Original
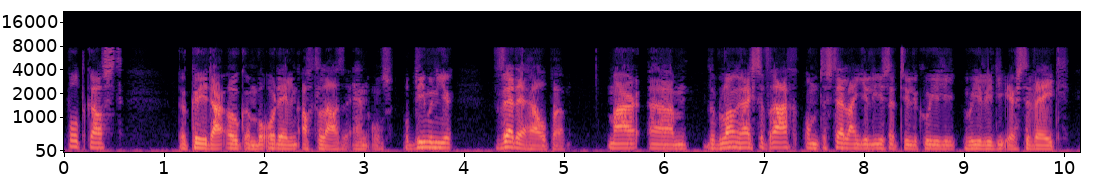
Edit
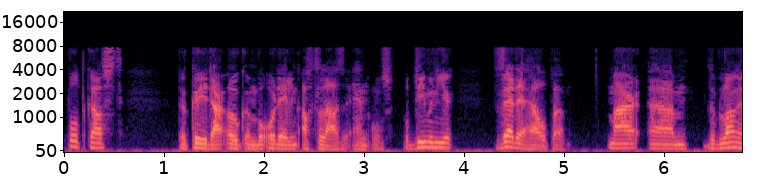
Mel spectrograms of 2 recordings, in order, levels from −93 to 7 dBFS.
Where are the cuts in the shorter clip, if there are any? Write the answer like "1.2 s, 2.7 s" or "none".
none

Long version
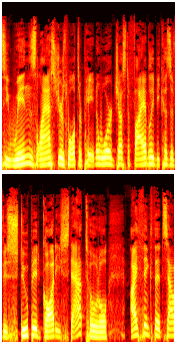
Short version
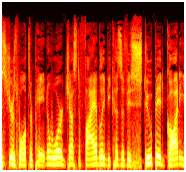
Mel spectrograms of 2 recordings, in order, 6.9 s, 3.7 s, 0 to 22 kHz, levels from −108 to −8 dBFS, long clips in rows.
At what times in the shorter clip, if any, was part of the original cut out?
none

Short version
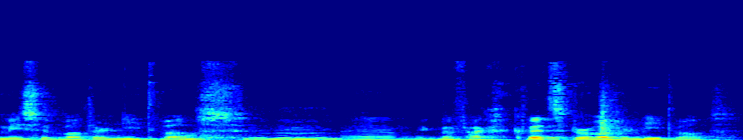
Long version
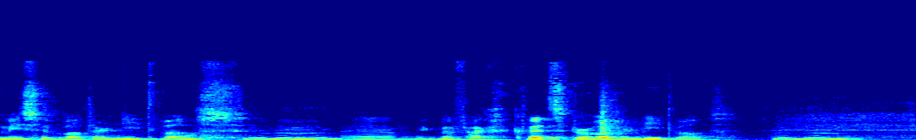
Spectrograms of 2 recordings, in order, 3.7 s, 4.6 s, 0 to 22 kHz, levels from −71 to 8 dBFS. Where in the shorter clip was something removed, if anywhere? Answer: none

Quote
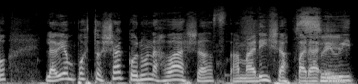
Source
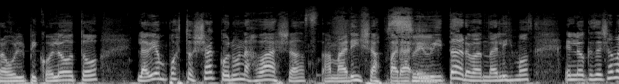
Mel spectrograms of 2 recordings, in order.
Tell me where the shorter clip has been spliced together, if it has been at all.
none

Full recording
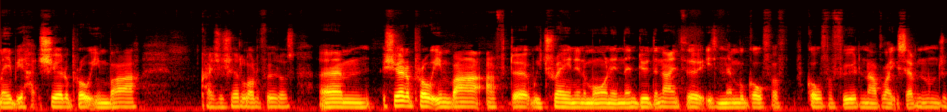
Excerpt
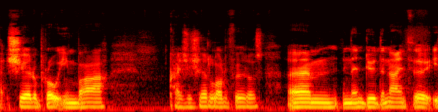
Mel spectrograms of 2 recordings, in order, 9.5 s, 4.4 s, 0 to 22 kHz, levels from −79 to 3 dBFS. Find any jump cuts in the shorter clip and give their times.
3.4 s

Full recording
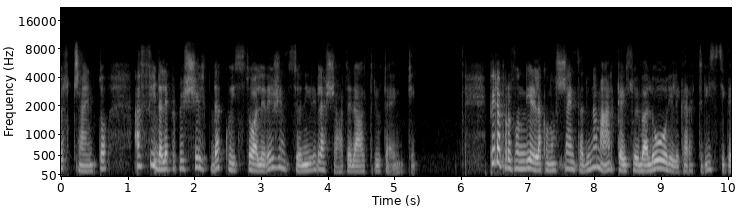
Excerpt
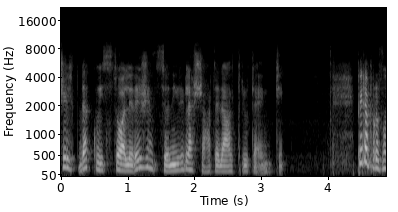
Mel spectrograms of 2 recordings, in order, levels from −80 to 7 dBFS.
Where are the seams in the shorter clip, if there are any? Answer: none

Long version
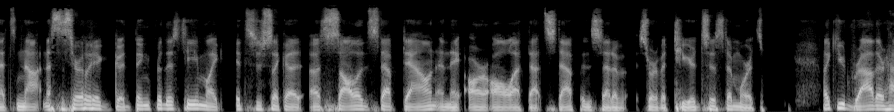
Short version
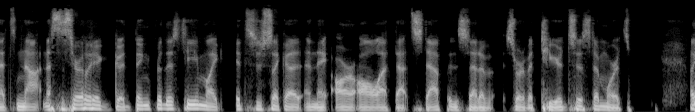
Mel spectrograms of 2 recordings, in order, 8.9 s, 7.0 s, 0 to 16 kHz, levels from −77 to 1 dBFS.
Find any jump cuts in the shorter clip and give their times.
3.0 s

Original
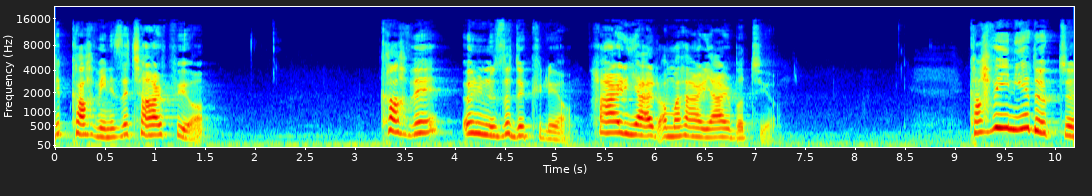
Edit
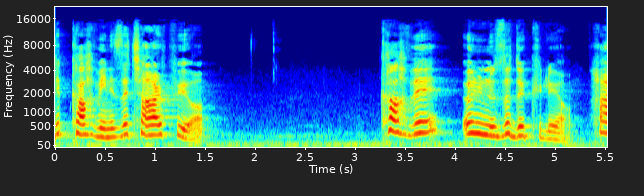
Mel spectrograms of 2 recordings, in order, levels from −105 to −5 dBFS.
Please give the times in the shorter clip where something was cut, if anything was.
none

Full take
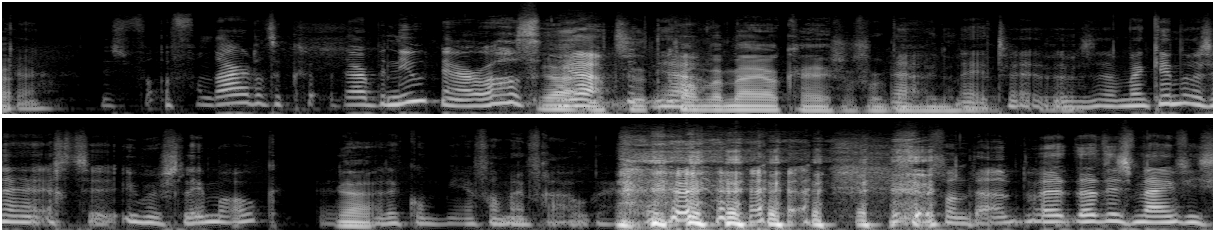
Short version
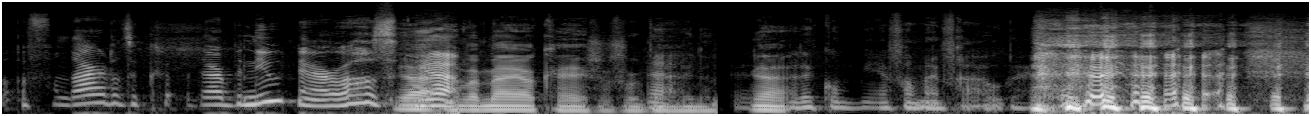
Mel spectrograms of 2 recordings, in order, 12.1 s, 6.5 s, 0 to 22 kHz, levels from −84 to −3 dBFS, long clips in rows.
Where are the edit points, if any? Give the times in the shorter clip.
2.3 s, 3.6 s

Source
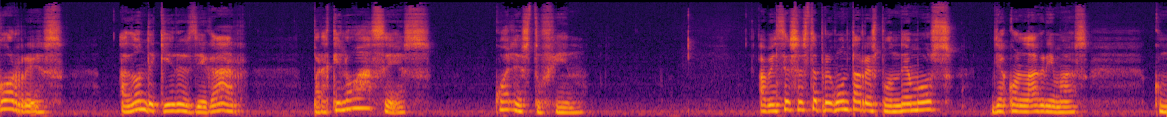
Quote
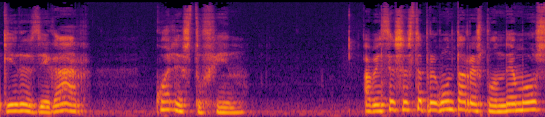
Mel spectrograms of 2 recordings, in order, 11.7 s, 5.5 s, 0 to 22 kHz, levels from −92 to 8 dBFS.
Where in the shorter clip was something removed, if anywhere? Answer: 1.4 s, 3.6 s

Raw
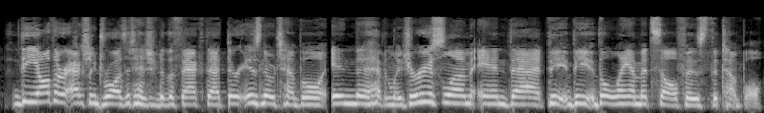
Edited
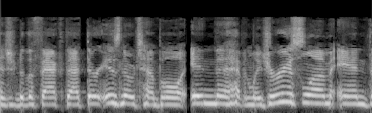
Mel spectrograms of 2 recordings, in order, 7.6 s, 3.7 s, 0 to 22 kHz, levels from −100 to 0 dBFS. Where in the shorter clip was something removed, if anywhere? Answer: none

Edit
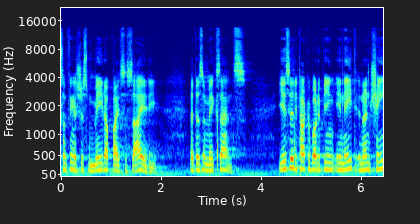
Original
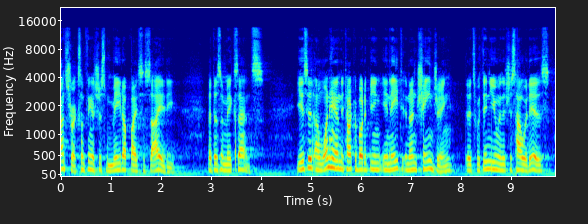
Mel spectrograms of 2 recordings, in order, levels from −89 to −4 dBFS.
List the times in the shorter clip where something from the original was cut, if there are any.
4.7 s

